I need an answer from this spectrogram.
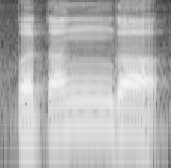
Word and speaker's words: پتنگا: کر کے پڑھتے ہیں۔ پتنگا، یہاں ہم اگر گاف کے علاوہ پڑھیں گے تو یہ ہو جائے گا پتنگا، جیسے کن کا، ان کا، تو یہاں پر ہم ان کو نون کو الگ نہیں پڑھیں گے، ملا کر کے پڑھیں گے۔ پتنگا، پے زبر پا،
